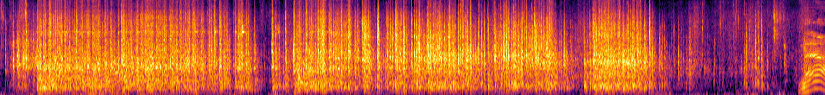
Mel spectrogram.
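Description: Feed pellets poured from a plastic bucket into a black plastic feed trough, a steady stream of pellets hitting the trough, dipping briefly about four seconds in and again near nine seconds, and stopping about ten seconds in.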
